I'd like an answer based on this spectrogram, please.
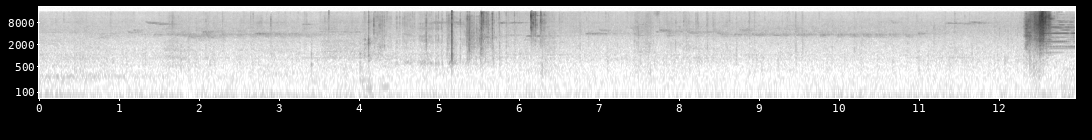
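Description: Quiet forest ambience with faint, thin bird calls. A few sharp clicks of handling come around four to six seconds in, and a short, loud rush of noise near the end is the loudest sound.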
